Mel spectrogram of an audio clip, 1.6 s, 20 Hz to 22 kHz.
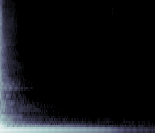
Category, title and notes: Music > Solo instrument
Mid High Tom Sonor Force 3007-001
Drum, Paiste, Perc, Cymbals, Oneshot, FX, Hat, Kit, Custom, Drums, GONG, Cymbal, Crash, Ride, Sabian, Percussion, Metal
